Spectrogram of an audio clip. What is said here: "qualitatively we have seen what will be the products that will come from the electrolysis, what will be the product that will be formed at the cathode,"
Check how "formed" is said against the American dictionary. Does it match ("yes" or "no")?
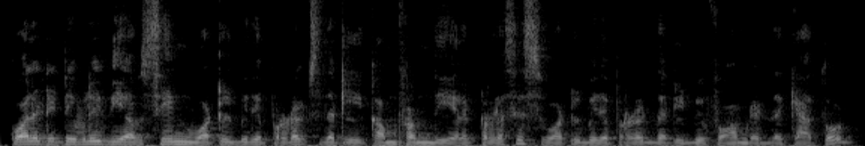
yes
